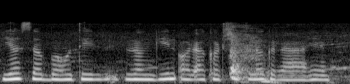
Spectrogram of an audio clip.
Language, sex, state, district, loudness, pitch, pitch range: Hindi, female, West Bengal, Alipurduar, -16 LUFS, 235 Hz, 225-245 Hz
